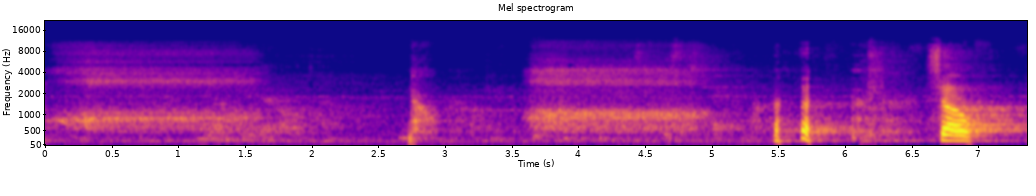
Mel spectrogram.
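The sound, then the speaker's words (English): Ujjayi (victorious) breathing with a slight throat contraction: two drawn-out, softly hissing breaths with a husky rasp, followed by a few short, sharp snort-like catches. “So victorious breath. And so the reason this is a very good technique to start off your meditation is that, again, it takes like you're really relaxed, but it takes like just a little concentration on your throat to get that slight contraction.”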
